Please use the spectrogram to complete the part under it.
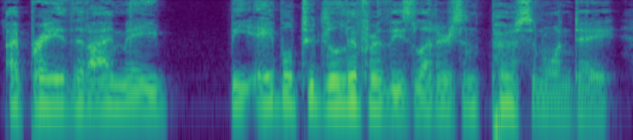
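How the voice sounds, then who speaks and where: A man acting an earnest, lovelorn gentleman of old New York, reading his formal letter in a solemn, wistful, measured way with a husky voice. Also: mid-range voice, no echo, clean studio sound, close to an everyday voice. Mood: tender, solemn.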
